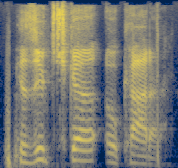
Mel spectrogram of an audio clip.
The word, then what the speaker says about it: Kazuchika Okada: Kazuchika Okada.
